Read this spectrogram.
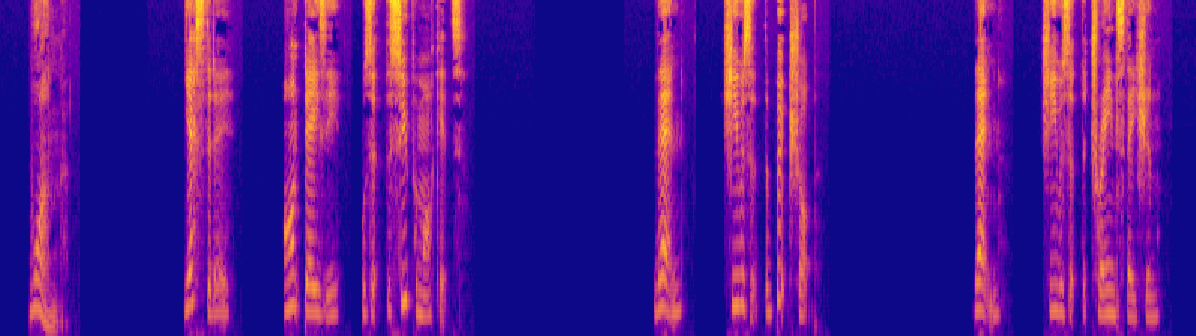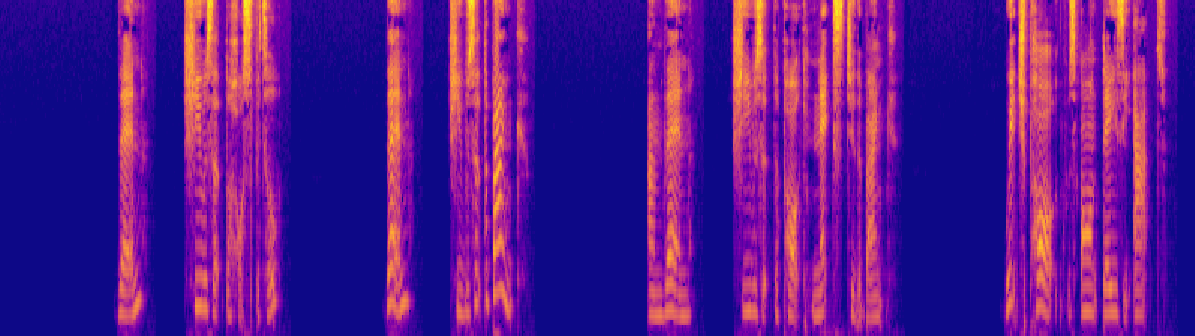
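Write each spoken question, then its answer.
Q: Which park was Aunt Daisy at?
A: the park next to the bank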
